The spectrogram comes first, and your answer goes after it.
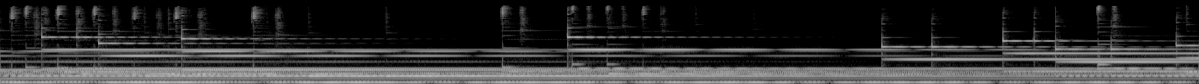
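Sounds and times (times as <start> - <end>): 
long bell with bend and twist: 0.0 - 11.9.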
